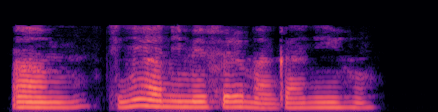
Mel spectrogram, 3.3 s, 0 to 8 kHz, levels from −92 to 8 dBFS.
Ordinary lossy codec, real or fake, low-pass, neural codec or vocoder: AAC, 16 kbps; fake; 7.2 kHz; codec, 16 kHz, 16 kbps, FreqCodec, smaller model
